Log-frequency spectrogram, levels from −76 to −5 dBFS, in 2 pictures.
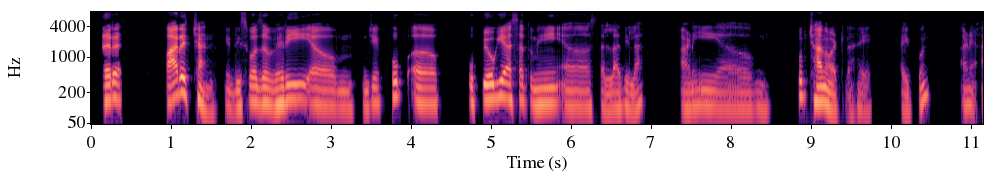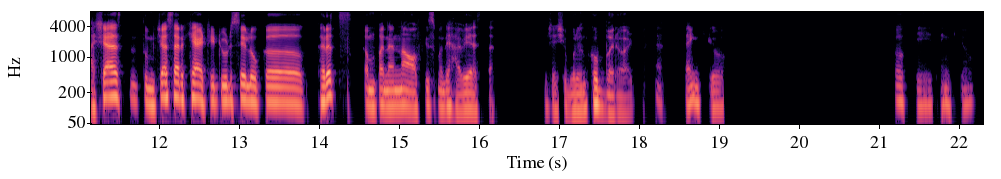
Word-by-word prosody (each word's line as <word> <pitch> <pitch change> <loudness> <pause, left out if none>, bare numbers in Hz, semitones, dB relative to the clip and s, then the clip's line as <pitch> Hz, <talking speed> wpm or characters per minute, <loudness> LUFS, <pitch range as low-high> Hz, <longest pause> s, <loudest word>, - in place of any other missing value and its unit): तर 145 +3 +7
अ, - - -1 0.6
फारच 205 -2 +8
छान! 115 - +1 0.3
थिस 105 +5 -4
वॉज 130 -2 +1
अ 125 - +4
व्हेरी 140 +6 +2
अ, 120 -1 +2 0.2
म्हणजे 105 +4 -6
खूप 165 0 -2
अ, 125 -2 +1 0.4
उपयोगी 145 +6 +3
असा 145 -2 +1
तुम्ही 120 +1 0
अ, 110 -2 -5
सल्ला 100 -1 -6
दिला 100 +3 -5 0.5
आणि 110 +2 -4
अ, 100 0 -8 0.8
खूप 170 0 -3
छान 130 -1 +6
वाटलं 90 -5 -3
हे 90 -3 -10 0.4
ऐकून 90 - -6 0.4
आणि 115 +1 -6
अशाचं 155 +9 +6
तु 140 - -7
तुमच्यासारख्या 155 +4 +4
ॲटिट्यूडचे 135 +1 +1
लोकं 130 -1 +2
अ, - - -6 0.2
खरंच 165 +5 +2 0.2
कंपन्यांना 110 0 0
ऑफिसमध्ये 110 +1 -6
हवे 95 +1 -3
असतात, 95 - -10
तुमच्याशी 105 -1 -15
बोलून 90 +1 -4
खूप 115 -5 0
बरं 85 -1 -6
वाटलं. 80 +1 -15
अ, - - -15 0.3
thank 130 +1 -3
you. 105 0 -8 2.2
Okay, 120 -4 -9
thank 120 0 -11
you. 120 +2 -12
120 Hz, 130 wpm, -25 LUFS, 105-135 Hz, 2.2 s, फारच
